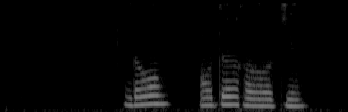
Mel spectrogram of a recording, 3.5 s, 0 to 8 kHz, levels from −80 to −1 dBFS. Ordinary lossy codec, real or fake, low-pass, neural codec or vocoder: Opus, 16 kbps; fake; 7.2 kHz; codec, 16 kHz, 4.8 kbps, FACodec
